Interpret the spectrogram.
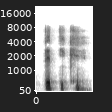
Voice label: "tetik", Náhuatl; duro; hard

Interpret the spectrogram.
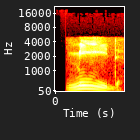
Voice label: "mead", English; i-ɪ; noun

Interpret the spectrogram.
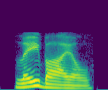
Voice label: "labile", English

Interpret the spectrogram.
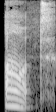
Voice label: "aught", American; English; ɑː - ɔː

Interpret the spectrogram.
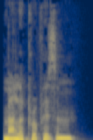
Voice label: "malapropism", British; AmericanBritish

